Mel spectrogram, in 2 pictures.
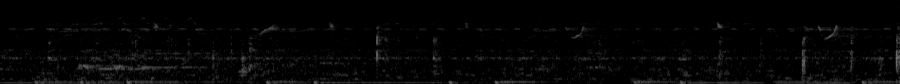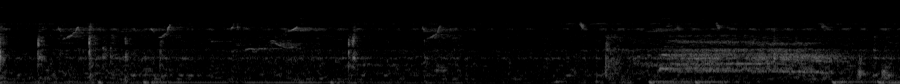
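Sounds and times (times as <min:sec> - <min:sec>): birds chirping: 0:00.0 - 0:18.0
sharp ticks and taps: 0:07.9 - 0:10.8.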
